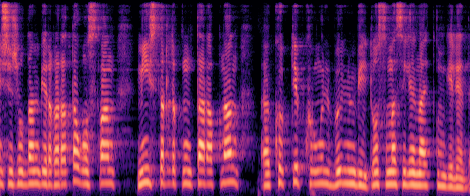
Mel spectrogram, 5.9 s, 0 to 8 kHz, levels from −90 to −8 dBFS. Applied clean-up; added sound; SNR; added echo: neural mask model DeepFilterNet 3.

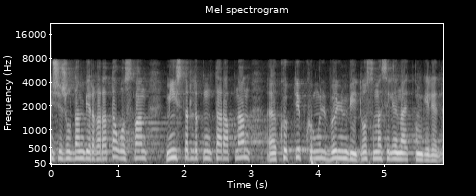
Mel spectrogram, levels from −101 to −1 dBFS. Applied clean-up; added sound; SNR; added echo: none; none; none; none.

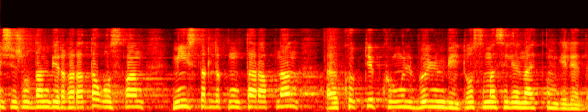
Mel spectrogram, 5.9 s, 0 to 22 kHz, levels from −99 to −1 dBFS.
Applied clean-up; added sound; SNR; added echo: neural separator model SepFormer DNS4.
